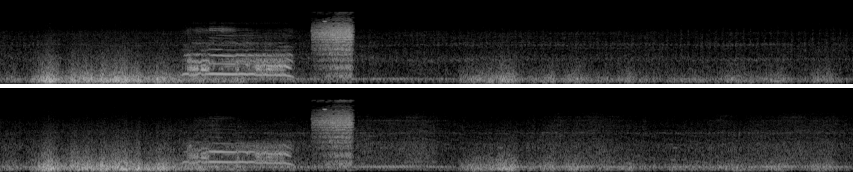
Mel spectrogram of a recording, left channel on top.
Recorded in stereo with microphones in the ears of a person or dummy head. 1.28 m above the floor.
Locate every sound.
1.8 s a scream: 75° left (ahead or behind)
3.1 s dripping: 20° left (ahead or behind)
